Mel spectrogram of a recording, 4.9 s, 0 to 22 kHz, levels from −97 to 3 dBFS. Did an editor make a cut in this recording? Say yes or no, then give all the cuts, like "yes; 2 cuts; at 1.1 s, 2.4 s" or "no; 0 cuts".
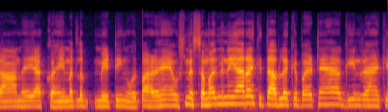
yes; 1 cut; at 1.7 s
